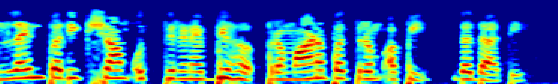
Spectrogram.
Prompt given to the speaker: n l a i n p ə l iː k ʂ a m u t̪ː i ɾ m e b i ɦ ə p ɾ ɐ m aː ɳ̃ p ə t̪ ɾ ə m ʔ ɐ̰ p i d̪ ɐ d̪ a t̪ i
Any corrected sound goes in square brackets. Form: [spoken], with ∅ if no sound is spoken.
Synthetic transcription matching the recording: n l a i n p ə [ɾ] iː k ʂ a m u t̪ː i ɾ [ɳ] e b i ɦ ə p ɾ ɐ m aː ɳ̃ p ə t̪ ɾ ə m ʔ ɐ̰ p i d̪ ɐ d̪ a t̪ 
